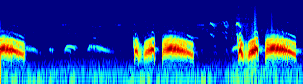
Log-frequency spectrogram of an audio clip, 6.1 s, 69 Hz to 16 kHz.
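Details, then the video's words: Spotted dove call played to lure wild doves: a trailing long coo, a pause, then two phrases of paired short coos and a long husky descending coo. "Jitu 100% Pemancing Burung Tekukur Yang Malas Bunyi,Langsung Rajin Bunyi"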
